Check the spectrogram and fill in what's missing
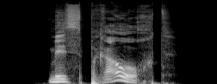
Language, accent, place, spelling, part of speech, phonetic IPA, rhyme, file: German, Germany, Berlin, missbraucht, verb, [mɪsˈbʁaʊ̯xt], -aʊ̯xt, De-missbraucht.ogg
- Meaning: past participle of missbrauchen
